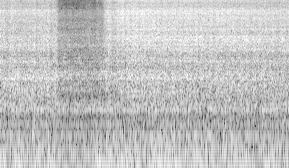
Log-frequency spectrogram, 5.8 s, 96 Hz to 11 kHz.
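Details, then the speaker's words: 2013 Skoda Octavia A7 1.6 TDI diesel, 188,000 km, cold start: loud low rumble with uneven, lumpy beat as if one cylinder is dead, correction values off; knock disappears when warm; rough idle, cause not confirmed. "Нерівномірно. Таке враження, що один поршень відключений."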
